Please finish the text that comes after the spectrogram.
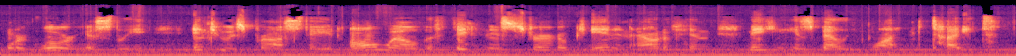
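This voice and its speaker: A woman's voice: low voice, steady tone, a little slow, sharp tone, slight background noise, poor audio. A young woman reading fan fiction dramatically and chatting in slang with friends.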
